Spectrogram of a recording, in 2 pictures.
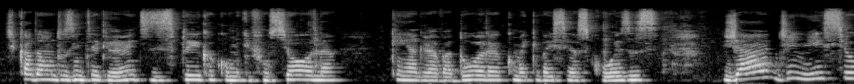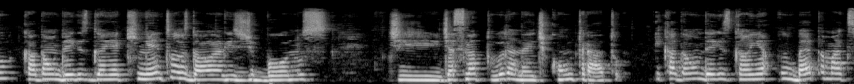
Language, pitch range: Portuguese, 195-235 Hz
